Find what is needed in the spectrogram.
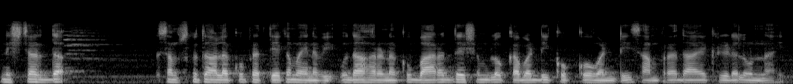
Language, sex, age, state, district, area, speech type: Telugu, male, 18-30, Telangana, Karimnagar, rural, spontaneous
